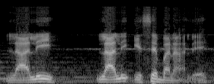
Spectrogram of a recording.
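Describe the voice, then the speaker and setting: Man acting as humble village father, low pitch, earnest, kindly, moral storybook tale, music behind. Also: slow, sharp tone, full character voice. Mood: calling out. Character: Dharmesh, poor kind-hearted village father, earnest.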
